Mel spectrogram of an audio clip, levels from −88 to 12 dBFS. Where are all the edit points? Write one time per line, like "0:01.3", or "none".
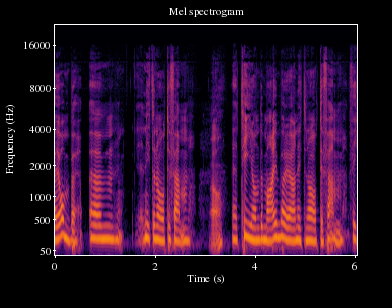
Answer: none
